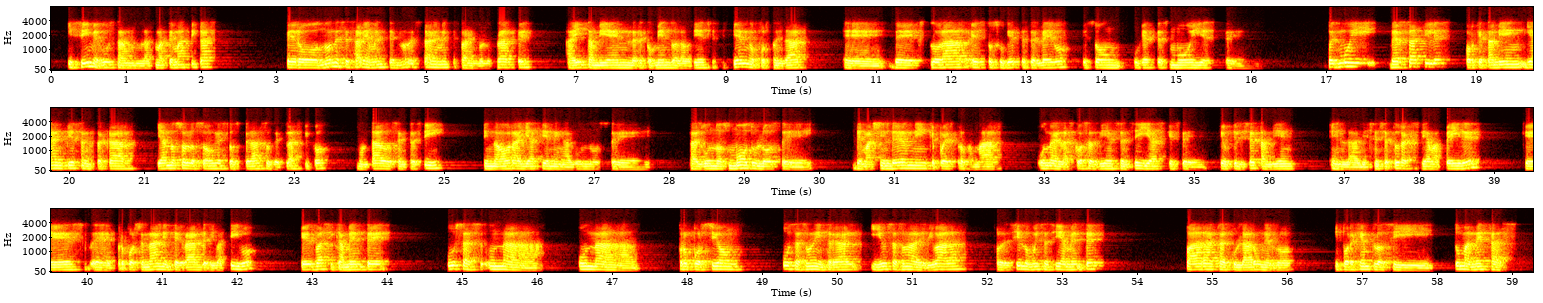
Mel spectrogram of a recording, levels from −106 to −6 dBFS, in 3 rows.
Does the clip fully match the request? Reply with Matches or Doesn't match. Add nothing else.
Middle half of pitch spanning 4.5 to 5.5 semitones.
Doesn't match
